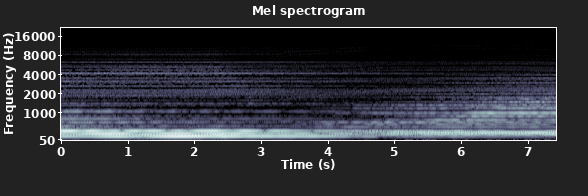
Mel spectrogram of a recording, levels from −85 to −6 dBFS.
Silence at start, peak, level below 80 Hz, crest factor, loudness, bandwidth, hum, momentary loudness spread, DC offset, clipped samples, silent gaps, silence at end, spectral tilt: 0 s; -6 dBFS; -74 dBFS; 14 dB; -21 LUFS; 6.6 kHz; none; 14 LU; under 0.1%; under 0.1%; none; 0 s; -9.5 dB/octave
